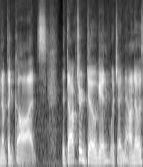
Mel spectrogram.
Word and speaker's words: Dogen: Dogen, which I now know is how it's pronounced, studied the plants in this ancient place, resulting in the recipe for this special medicine.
